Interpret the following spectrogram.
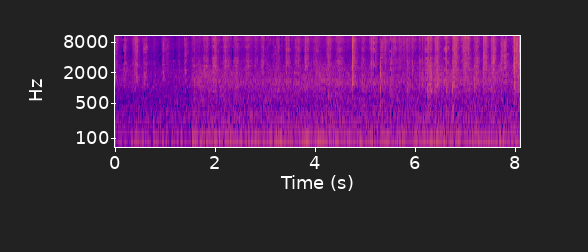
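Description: Scissors cutting through a sheet of paper: a run of short, irregular snips as circles are cut out.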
